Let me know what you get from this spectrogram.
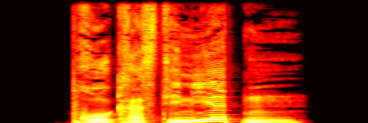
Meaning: inflection of prokrastinieren: 1. first/third-person plural preterite 2. first/third-person plural subjunctive II
- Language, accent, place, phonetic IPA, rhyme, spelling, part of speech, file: German, Germany, Berlin, [pʁokʁastiˈniːɐ̯tn̩], -iːɐ̯tn̩, prokrastinierten, verb, De-prokrastinierten.ogg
